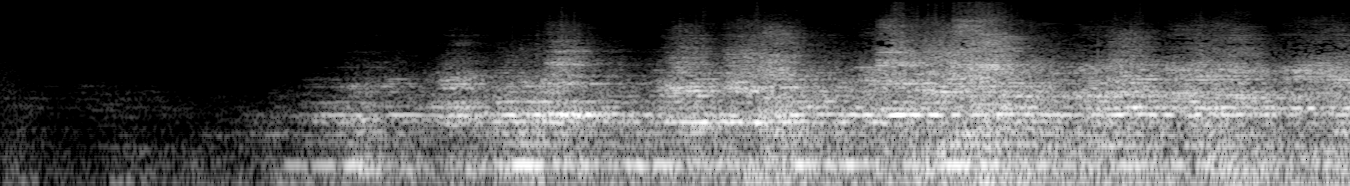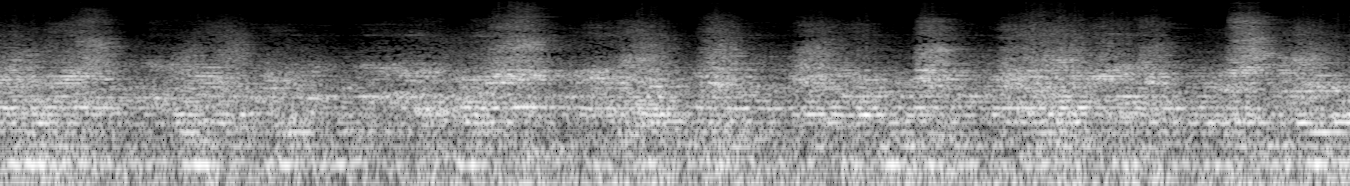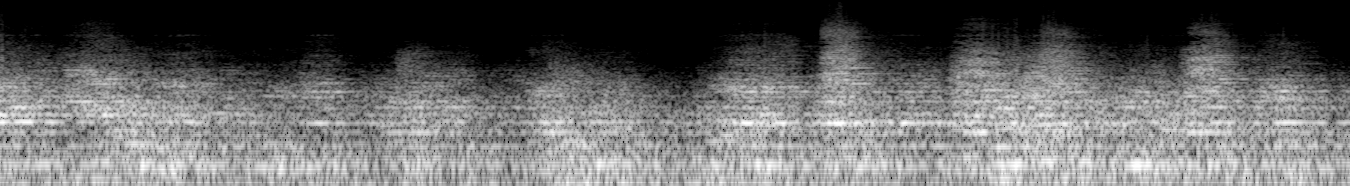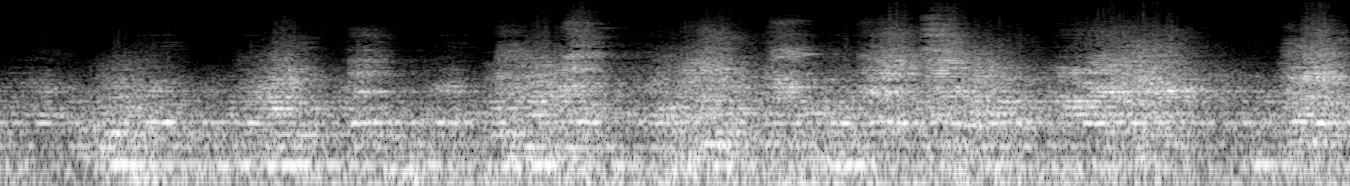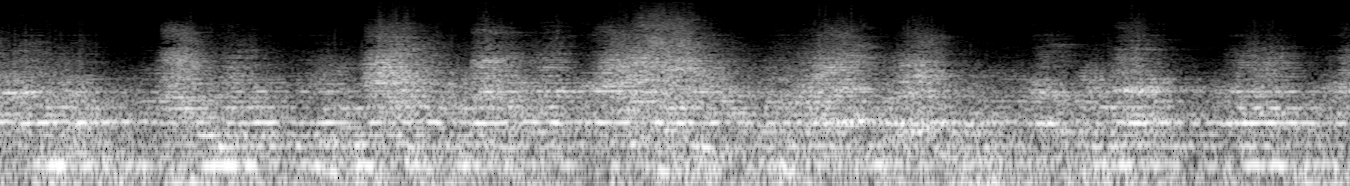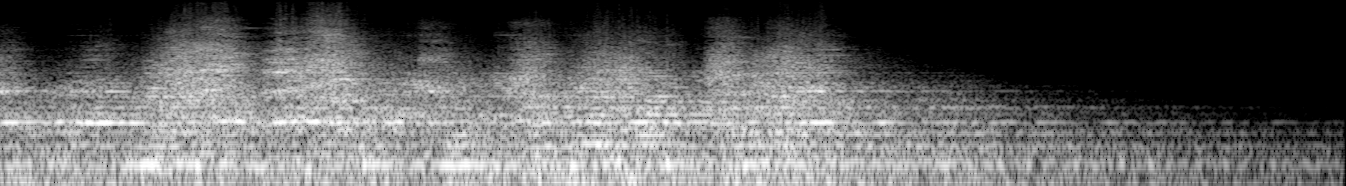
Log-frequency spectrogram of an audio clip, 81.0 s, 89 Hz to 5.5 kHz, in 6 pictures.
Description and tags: The sample is initially the above sample made from
the bird sounds, with the difference that this sound
has been processed through the 10-magnitude harmonic
generator which is part of the full Audacity pack.
Sound has more loudness.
